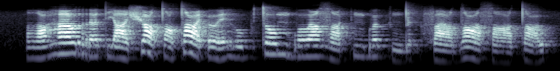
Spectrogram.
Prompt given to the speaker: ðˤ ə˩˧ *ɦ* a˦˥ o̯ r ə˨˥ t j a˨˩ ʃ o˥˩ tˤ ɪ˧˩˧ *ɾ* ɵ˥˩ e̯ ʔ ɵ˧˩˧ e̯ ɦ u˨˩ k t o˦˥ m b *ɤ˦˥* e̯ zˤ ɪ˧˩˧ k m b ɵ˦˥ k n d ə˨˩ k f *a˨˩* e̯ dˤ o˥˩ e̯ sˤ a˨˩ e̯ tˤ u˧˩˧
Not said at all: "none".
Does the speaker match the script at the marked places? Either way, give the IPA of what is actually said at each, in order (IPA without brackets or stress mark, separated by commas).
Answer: ɦ, tˤ, o˦˥, a˨˩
